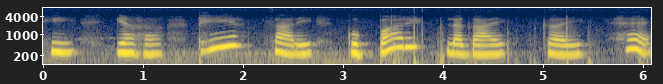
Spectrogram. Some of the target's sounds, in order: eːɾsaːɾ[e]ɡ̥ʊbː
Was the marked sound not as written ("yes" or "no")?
no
